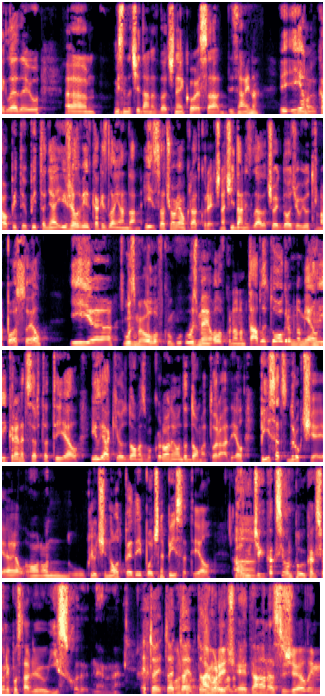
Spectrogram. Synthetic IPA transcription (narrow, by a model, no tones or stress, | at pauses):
ɡled̪aju | ə | mislimd̪at͡ɕeid̪anasd̪o̞ːt͡ɕne̞kʰosad̪izajna | iio̞nokaopiːt̪ajupiːt̪aɲaiʒeliʋid̪jet̪̚ʲkakoizɡle̞d̪ajd̪and̪a̰ːnisad̪t͡ʃuʋamjaːukɾat̪koɾḛt͡ɕznaːt͡ʃiid̪anizɡle̞d̪ad̪at͡ʃo̞ʋjek̚d̪o̞ːd͡ʑeujut̪ɾonapo̞sˠojelˠ | iəuzmeolofkuuzmeo̞lˠoʋkunao̞no̞mt̪ablˠet̪uo̞ɡɾomno̞mje̞lˠikɾe̞ːnet̪səɾt̪at̪ijelˠiliakjeod̪ːo̞mazbo̞ɡ̚kːoɾo̞ːneo̞nd̪ad̪o̞ma̰t̪o̞ːɾa̰ːd̪ḭjḛlˠpiːsat̪sd̪ɾukt͡ʃijḛjḛḛlˠononukʎuːt͡ʃinowt̪̚ped̪ipo̞t͡ʃnepiːsat̪ḭjḛlˠ | a̰lit͡ʃekkako̥sɛonkako̥sionipost̪aʋʎajuisxo̰d̪ed̪nḛʋnḛ | et̪ojet̪ot̪ojeoajmoɾet͡ʃed̪anasʒelim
